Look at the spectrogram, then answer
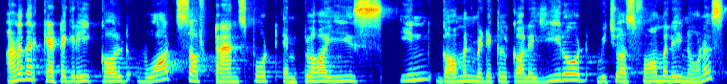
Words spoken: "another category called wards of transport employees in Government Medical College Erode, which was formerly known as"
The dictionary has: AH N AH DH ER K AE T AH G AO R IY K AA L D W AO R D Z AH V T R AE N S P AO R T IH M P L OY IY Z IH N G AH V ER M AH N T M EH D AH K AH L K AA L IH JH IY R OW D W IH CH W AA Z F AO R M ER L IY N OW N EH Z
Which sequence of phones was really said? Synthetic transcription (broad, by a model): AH N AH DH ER K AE T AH G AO R IY K AA L D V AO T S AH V T R AE N S P AO R T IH M P L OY IY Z IH N G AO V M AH N M EH D AH K AH L K AA L IH JH IY R OW D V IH CH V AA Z F AO R M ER L IY N OW N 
